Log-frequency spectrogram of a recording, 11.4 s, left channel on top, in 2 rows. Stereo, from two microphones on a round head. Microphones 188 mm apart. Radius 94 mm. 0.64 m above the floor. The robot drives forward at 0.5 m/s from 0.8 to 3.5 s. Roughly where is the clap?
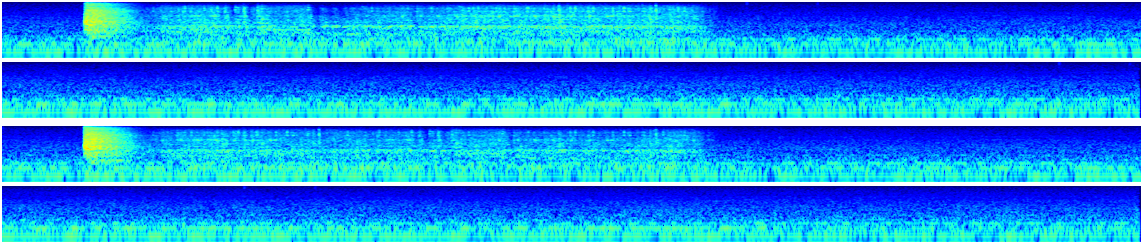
Right.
